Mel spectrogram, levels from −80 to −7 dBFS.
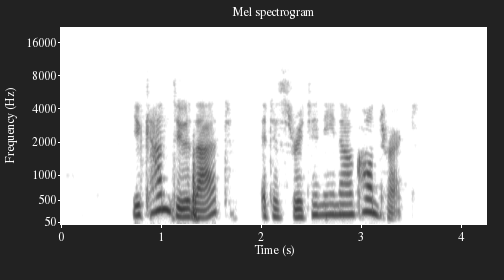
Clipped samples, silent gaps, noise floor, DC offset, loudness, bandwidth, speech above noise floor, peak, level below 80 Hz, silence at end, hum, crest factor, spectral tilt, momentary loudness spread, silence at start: under 0.1%; none; -83 dBFS; under 0.1%; -31 LUFS; 9 kHz; 53 dB; -12 dBFS; -74 dBFS; 0.85 s; none; 22 dB; -7 dB/octave; 13 LU; 0.75 s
